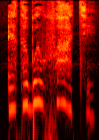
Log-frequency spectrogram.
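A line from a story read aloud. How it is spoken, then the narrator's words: Whispered. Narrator (Russian): прошептала она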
